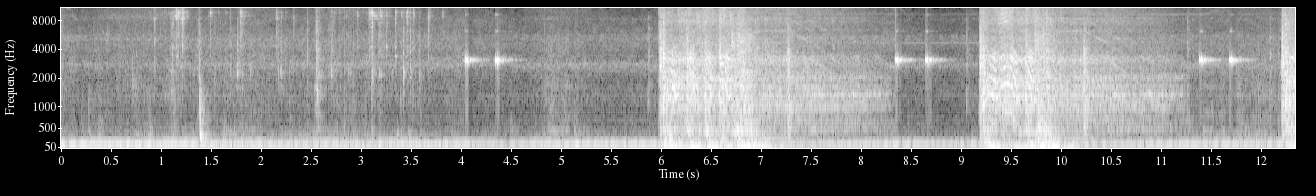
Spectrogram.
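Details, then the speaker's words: Two long cranking bursts that never catch, with short beeps between tries. On this 2006 Sea-Doo Sportster, sitting about two years, it finally runs briefly; the old gas is blamed and the full tank is to be drained. "got to love old gas better okay so we know that it runs really the next thing that we're going to have to do is probably drain most if not all of the full tank of gas that we have and it should start right up"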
